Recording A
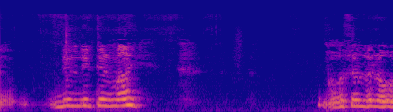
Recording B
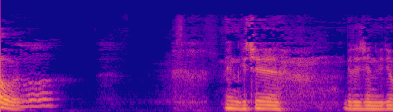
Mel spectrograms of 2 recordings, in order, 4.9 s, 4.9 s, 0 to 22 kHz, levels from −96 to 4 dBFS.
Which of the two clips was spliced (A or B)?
B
